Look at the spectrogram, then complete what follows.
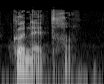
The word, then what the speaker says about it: connaître: Okay, so you get this accent circonflexe on the top of I here, but then, you don't pronounce it, okay, so don't be afraid by this accent circonflexe because you won't pronounce it.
